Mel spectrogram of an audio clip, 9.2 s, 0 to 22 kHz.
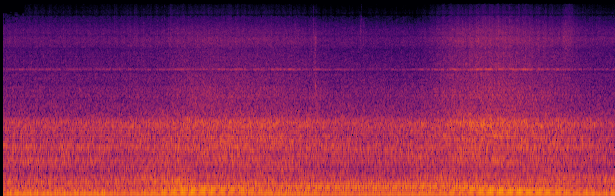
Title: HDJ81 rough idle and smoke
